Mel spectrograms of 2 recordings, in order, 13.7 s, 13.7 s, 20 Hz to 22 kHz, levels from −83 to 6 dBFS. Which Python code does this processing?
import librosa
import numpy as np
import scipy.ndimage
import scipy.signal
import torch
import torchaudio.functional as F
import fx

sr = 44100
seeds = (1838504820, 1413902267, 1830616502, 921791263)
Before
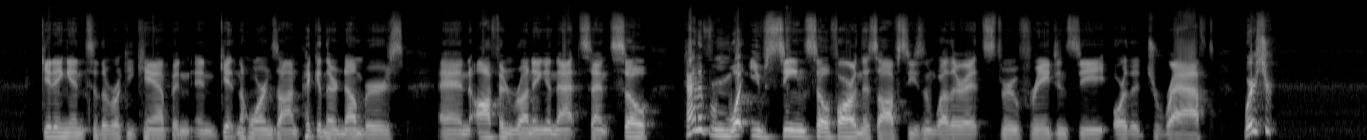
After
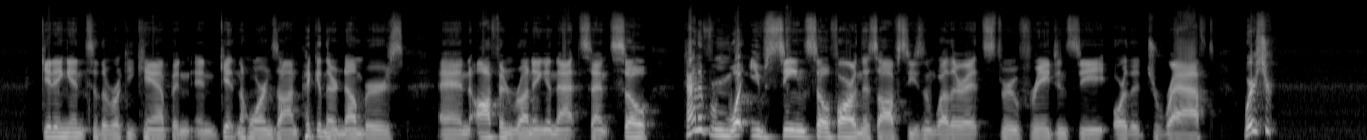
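

y = fx.low_shelf(x, sr, hz=130.0, db=7.5)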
